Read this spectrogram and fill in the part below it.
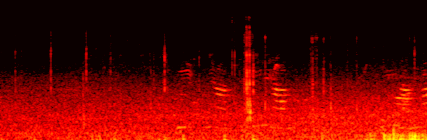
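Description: A caulking gun clicks as sealant is squeezed out.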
